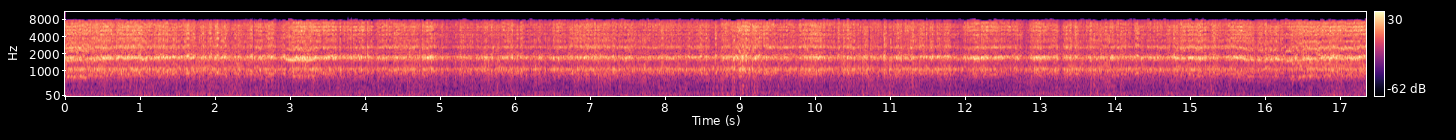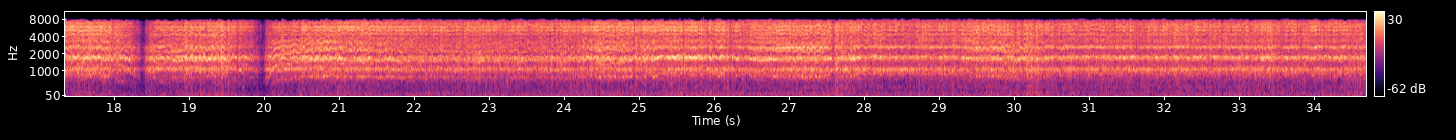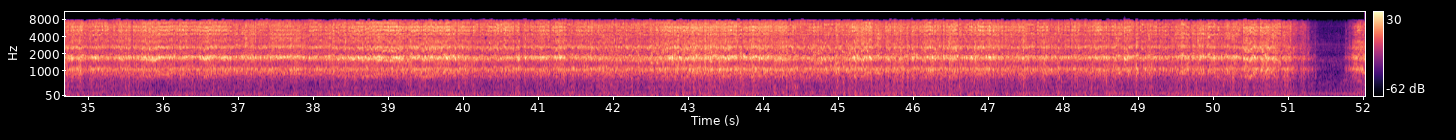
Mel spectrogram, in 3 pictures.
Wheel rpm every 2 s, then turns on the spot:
230, 230, 230, 230, 230, 230, 230, 230, 180, 110, 170, 200, 210, 220, 230, 230, 230, 240, 230, 220, 230, 230, 220, 230, 240, 120.
none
